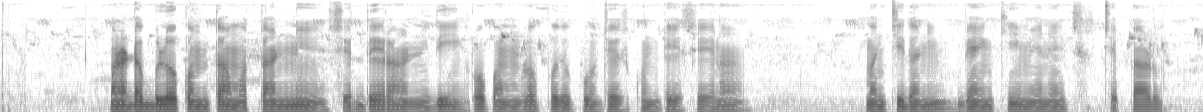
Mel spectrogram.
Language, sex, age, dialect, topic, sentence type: Telugu, male, 18-24, Southern, banking, statement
